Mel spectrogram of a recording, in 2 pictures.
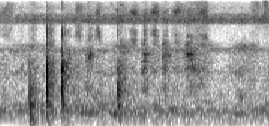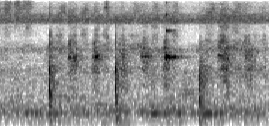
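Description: Marker or chalk writing on a classroom board, scattered taps and short scratchy strokes at intervals over a faint steady background hum.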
